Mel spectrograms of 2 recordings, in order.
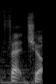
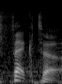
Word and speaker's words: Fecta: Sorry, I was calling it Fetcher. I do apologize. It's Fecta. Okay.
